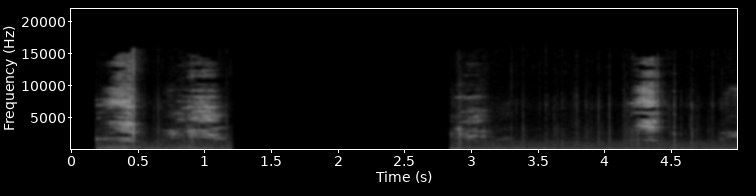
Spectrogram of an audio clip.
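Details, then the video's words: Hunting-lure recording of a purple swamphen: a pair of harsh, nasal wailing notes, then silence, then a hissy passage with more short squealing calls. "কালিম পাখির ডাক । Purple Swamphen Bird Call"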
